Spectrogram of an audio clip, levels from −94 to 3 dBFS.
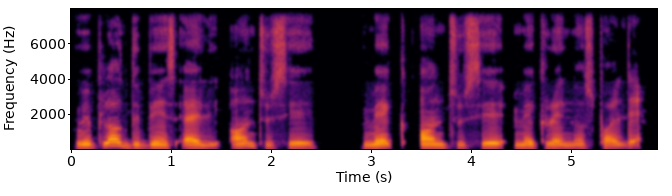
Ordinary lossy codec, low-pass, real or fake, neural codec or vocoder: none; none; real; none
